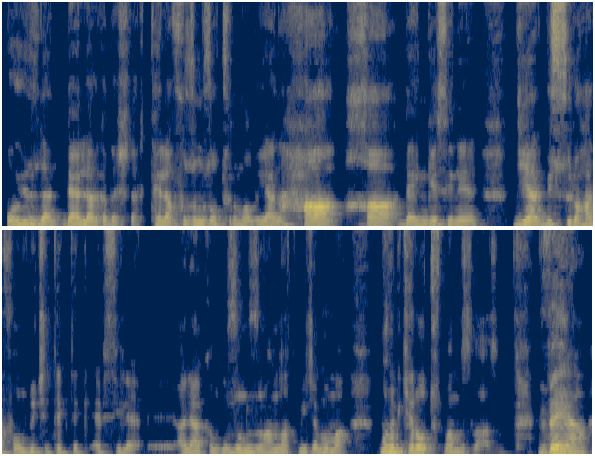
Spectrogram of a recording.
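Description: A man's voice: mid-range voice, quick pace. A man who teaches Arabic, telling anecdotes animatedly in a casual interview and speaking straight to the viewers. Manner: animated storyteller, addresses audience directly.

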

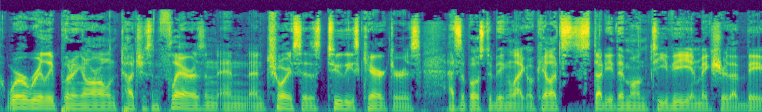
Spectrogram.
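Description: A man's voice: deep voice, fairly bright tone, no echo. A young French Canadian man, a musical theatre actor, chatting energetically with many fillers as a radio studio guest.

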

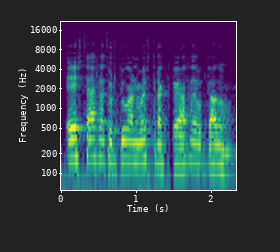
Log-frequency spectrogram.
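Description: A young man from with a cold, tossing quick jokey remarks while gaming with his brother. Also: fairly high pitch, fairly even intonation, a bit bright, soft background music. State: has a cold. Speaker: co-player, the host's brother. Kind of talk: casual gameplay chat.

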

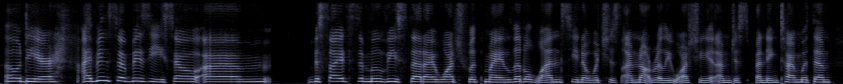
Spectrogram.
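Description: A woman's voice: fairly high pitch, fairly even intonation, moderate pace, clear, resonant tone, no room sound, studio quality. A woman from Indonesia, in her forties, a guest professor talking over a video call with many ums. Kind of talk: casual interview.

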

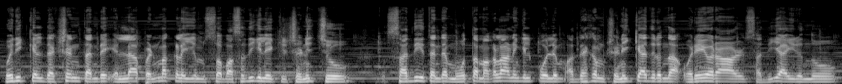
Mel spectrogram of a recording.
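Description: Male narrator, scripted storytelling, mid-range voice, faint music bed. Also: mid-range voice.

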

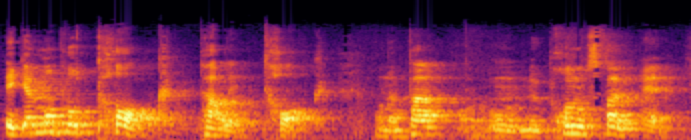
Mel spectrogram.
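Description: Scottish male teacher, lesson in French, slightly high voice, roomy echo. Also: lively intonation, a little hiss or hum. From Scotland. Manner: explanatory, stresses example words slowly. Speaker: online English teacher. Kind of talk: French-language English grammar lesson. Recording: echoey room, somewhat far from mic.

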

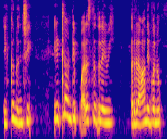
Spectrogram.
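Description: A woman's voice: high-pitched, normal speed, creaky. A woman voicing a firm, reassuring older grandmother.

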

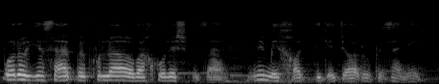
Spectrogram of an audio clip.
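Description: A woman's voice: fairly low pitch, very animated. A woman voicing a pushy, scolding older aunt in a dull lo-fi audiobook with faint music. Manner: nagging, sharp-tongued.

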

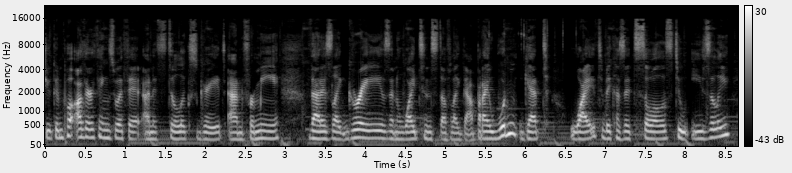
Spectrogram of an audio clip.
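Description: A woman in her late twenties, originally from Jamaica, talks through her cleaning day in a relaxed, chatty voice-over. Her voice sits a little low, and soft music plays faintly underneath. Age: late 20s. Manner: chatty, candid, conversational. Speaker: vlogger. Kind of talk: casual voice-over narration.

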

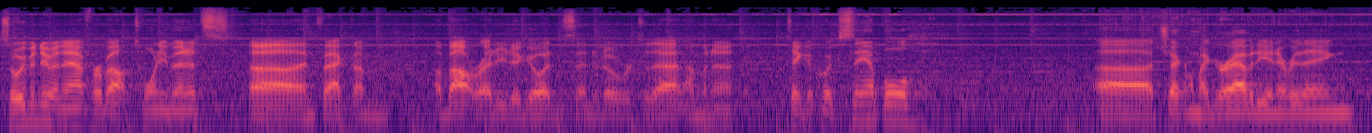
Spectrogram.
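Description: A man's voice: lowish voice, a little fast. A man in his thirties, a brewery co-owner, talking casually and a bit hesitantly, with many fillers. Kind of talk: casual on-camera explanation. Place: brewery taproom and brewhouse. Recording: music playing behind.

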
